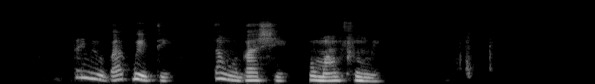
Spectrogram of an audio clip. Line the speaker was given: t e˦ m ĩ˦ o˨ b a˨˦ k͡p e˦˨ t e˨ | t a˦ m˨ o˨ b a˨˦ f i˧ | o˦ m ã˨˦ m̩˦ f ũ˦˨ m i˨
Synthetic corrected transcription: t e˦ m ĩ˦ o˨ b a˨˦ k͡p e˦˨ t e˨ | t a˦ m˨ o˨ b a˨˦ ʃ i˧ | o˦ m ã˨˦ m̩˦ f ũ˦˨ m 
